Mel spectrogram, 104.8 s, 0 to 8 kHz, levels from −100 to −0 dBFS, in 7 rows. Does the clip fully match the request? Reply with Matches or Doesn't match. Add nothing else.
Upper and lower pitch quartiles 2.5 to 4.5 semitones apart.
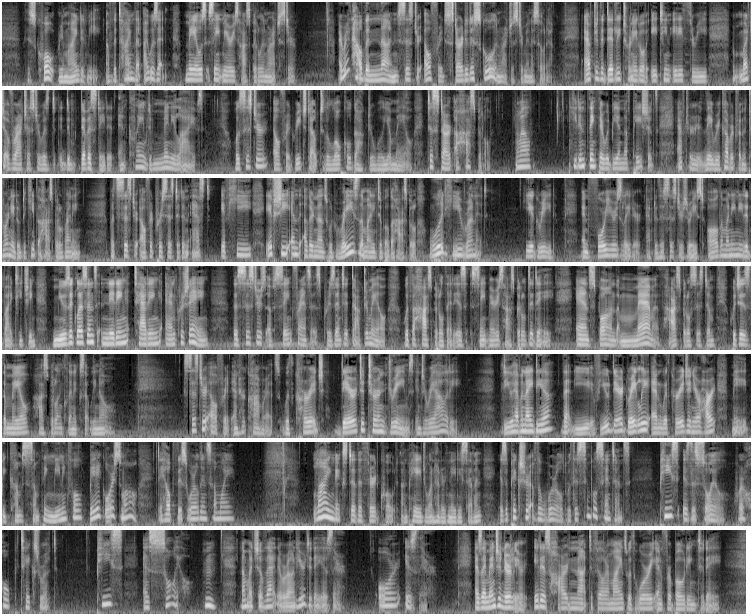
Doesn't match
